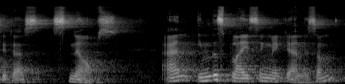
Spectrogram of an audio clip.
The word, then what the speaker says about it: snRNP: nuclear ribonucleoproteins or s enemies or we usually pronounce it as snobs and in the splicing mechanism there are different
